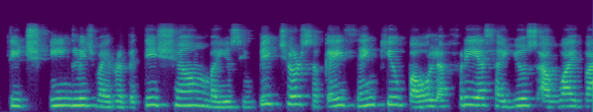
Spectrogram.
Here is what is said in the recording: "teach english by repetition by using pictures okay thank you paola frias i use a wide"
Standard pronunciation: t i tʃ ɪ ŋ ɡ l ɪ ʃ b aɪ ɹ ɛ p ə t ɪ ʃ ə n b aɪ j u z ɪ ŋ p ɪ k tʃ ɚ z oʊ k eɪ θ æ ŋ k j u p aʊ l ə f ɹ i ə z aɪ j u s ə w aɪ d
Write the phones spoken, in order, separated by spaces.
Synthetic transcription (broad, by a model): t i tʃ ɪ ŋ ɡ l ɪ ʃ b aɪ ɹ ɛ p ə t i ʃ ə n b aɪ j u s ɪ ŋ p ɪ k tʃ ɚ s oʊ k eɪ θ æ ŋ k j u p aʊ l ə f ɹ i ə s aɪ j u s ə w aɪ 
